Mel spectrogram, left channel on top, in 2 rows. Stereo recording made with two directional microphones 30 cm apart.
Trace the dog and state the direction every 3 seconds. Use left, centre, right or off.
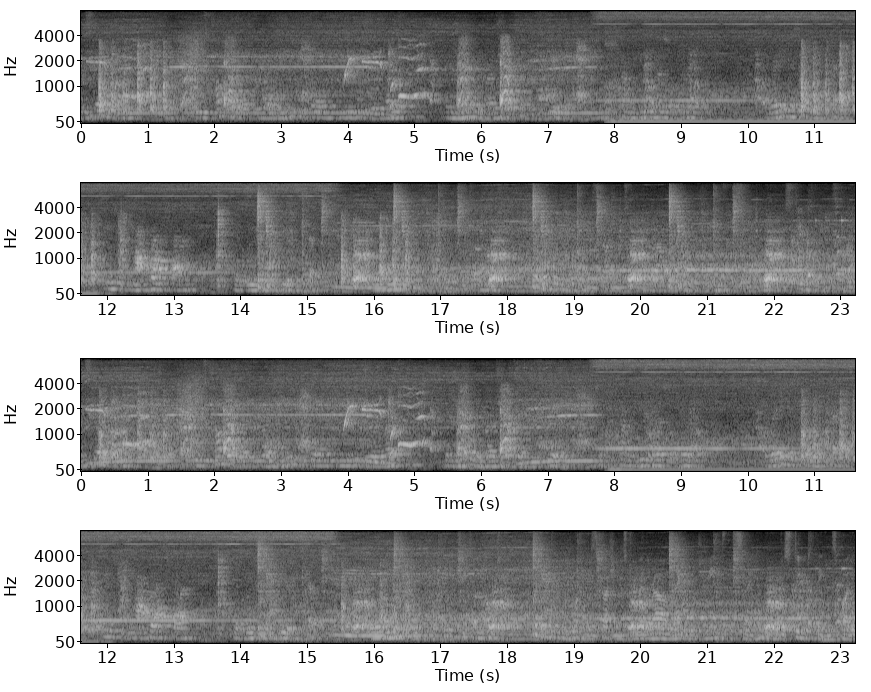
right, right, left, left, left, left, left, left.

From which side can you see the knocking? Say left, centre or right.
left.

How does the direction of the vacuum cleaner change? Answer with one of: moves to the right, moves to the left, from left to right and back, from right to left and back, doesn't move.
moves to the left.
